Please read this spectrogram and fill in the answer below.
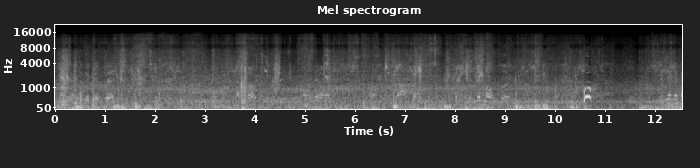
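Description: Scattered voices on deck over a steady low hum from the boat's machinery, with low thumps on the microphone. A short loud call comes near the end.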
